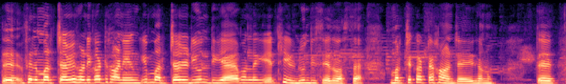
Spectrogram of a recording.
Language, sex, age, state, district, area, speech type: Dogri, female, 18-30, Jammu and Kashmir, Kathua, rural, spontaneous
